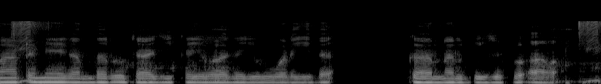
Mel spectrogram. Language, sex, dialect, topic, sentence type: Kannada, male, Northeastern, agriculture, statement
